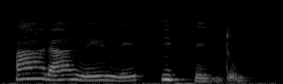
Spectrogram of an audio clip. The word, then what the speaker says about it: paralelepípedo: For instance, when you say cobblestone in Portuguese, you say paralelepípedo. It's very long. Most Brazilian words aren't that long, but here you see that the acento is in P, so you stress it. Paralelepípedo.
